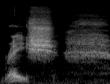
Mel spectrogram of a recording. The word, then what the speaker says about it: Ra's: sadig re Al goul yes pronounced re with Alfred close behind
